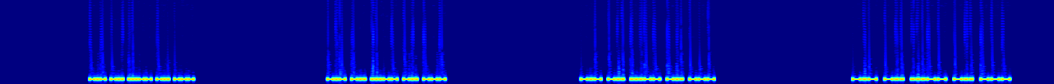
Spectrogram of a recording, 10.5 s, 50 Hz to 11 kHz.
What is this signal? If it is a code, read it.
Morse code, heard as a keyed tone, about 58 wpm, 700 Hz. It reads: KD3DO KD3DO KD3DO KD3DO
